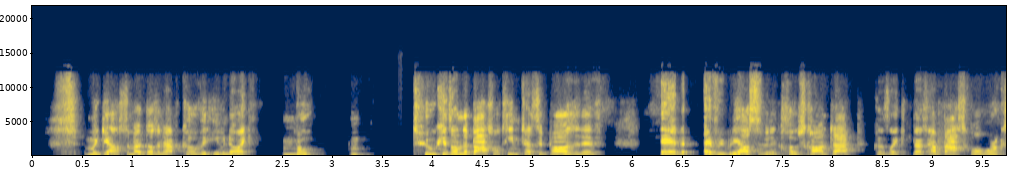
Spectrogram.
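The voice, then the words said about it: Slightly off, congested cold voice. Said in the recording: “my voice sounds a little off, it's because I have a cold ... I kind of have like a little bit of a cold”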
